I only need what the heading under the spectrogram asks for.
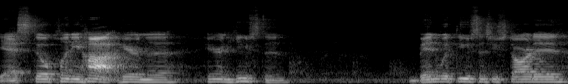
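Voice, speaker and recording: Amid noticeable background noise and audible room echo, a man speaks at medium pitch with ordinary pitch variation. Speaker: music reaction YouTuber. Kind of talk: live stream chat, reading comments. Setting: live stream. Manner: fast.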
